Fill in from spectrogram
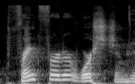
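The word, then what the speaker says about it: Frankfurter Würstchen: So it's called the Frankfurter Wurstchen. Not sure if I'm pronouncing that right. – Yeah. It sounds right. Say it again. – Frankfurter Wurstchen. – Yeah, sounds right. That's perfect.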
